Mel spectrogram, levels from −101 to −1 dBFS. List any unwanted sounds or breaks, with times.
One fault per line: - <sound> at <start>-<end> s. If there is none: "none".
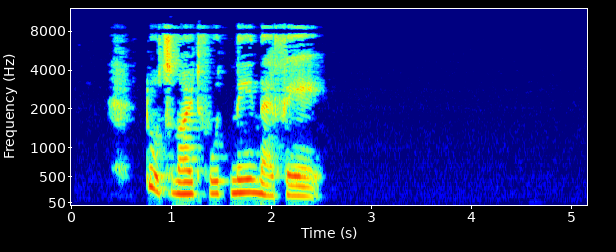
none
